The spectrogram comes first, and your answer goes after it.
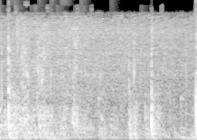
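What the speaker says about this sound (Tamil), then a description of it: "இதை போட்டு நல்லா வதக்கிக்கோங்க" Steady sizzling and frying of chilli powder and spices in a pan, before ridge gourd is added, with occasional stirring scrapes, close and continuous, no voices.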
